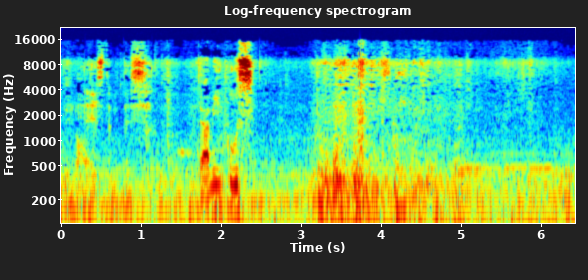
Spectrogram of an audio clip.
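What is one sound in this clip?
A tram hums and rumbles steadily as it rides along.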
